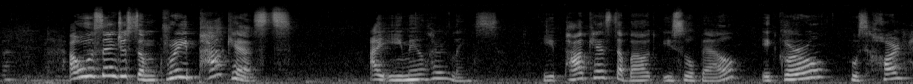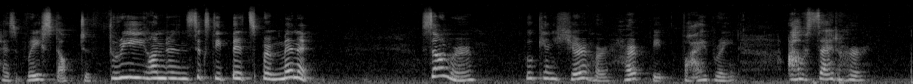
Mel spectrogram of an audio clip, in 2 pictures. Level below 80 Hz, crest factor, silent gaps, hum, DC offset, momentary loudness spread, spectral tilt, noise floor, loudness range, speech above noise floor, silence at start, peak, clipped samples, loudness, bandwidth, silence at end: -50 dBFS; 14 dB; none; none; under 0.1%; 14 LU; -4 dB/octave; -48 dBFS; 5 LU; 22 dB; 0 s; -12 dBFS; under 0.1%; -26 LUFS; 18 kHz; 0 s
